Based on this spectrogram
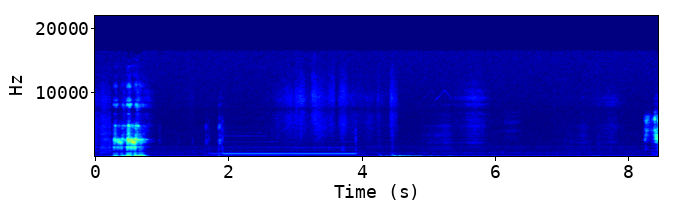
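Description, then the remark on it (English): A loud clunk like a handset being picked up, then a steady electronic phone-line tone for about two seconds before cutting off into a low hum of an open telephone line, as a disconnected caller is reconnected by phone line for an on-air conversation. “I can't hear Josh, so we'll have to try our phone line connection here.”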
